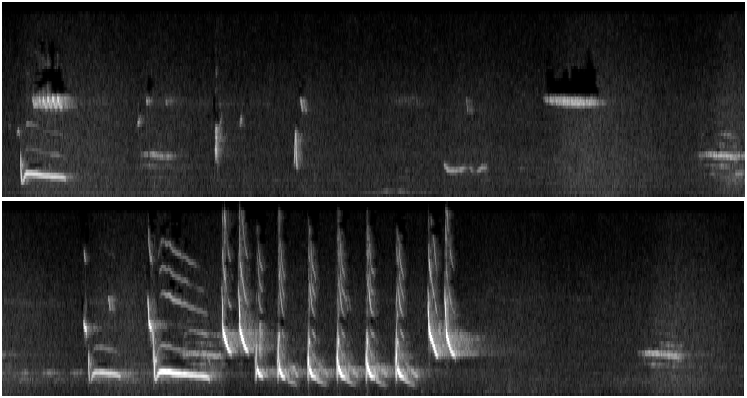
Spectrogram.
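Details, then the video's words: Northern cardinal, with scattered short chirps and a soft whistle at first, then two slurred whistles and a rapid, loud string of about ten steep downslurred notes, then a last faint chirp. "SOUND CARDINAL NORTHERN BIRD"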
